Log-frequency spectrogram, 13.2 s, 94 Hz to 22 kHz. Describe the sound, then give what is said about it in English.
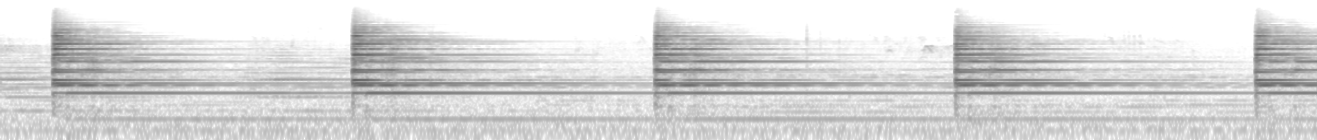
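A single large curfew bell in a Tudor town tolls five times at 8 p.m. at a slow, steady pace, each strike ringing loud and then humming away in a long fade before the next, with no voices. “By 8 p.m., the curfew bell is ringing, signaling an end to the day's activities and the time to secure your home for the night.”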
